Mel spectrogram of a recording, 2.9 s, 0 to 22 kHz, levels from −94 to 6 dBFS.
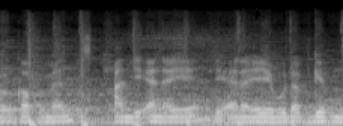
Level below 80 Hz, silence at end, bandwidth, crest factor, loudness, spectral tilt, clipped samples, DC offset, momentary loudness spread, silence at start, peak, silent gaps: -32 dBFS; 0 s; 9.4 kHz; 14 dB; -20 LUFS; -8.5 dB/octave; under 0.1%; under 0.1%; 5 LU; 0 s; -4 dBFS; none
